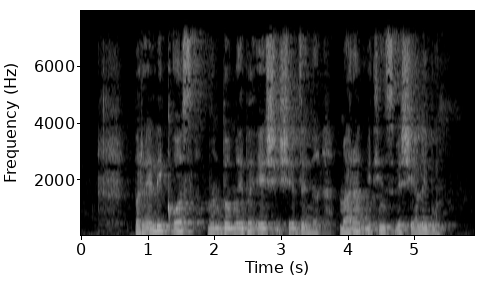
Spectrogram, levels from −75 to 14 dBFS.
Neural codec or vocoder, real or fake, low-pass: none; real; 7.2 kHz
